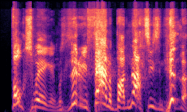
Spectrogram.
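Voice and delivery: very loud swooping high voice. Asked to read the line in the Hodge twins' voice: Hodge twins voice. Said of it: "read it in Hodge twins' voice".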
